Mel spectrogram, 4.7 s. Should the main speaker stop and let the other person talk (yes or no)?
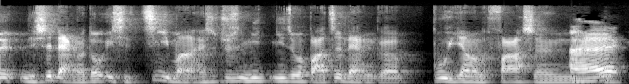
yes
